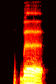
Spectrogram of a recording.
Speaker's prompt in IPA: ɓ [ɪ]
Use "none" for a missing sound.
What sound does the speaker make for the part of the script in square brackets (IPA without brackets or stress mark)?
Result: ə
